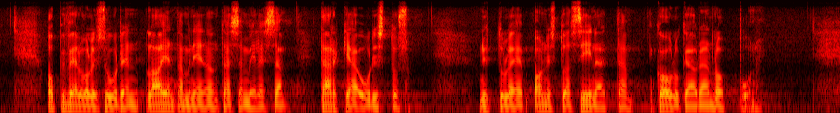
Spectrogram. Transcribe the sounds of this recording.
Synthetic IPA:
o̞pːiʋe̞lʋo̞lːisuːde̞nlʔɑːje̞nt̪ɑmine̞no̞nt̪æsːæmielesːæ | t̪ærk̟e̞æuːdist̪us | nyt̪t̪ule̞ːo̞nːist̪uɑssiːnæe̞t̪ːæko̞wlukæyɥdæːnlo̞pːṵːn

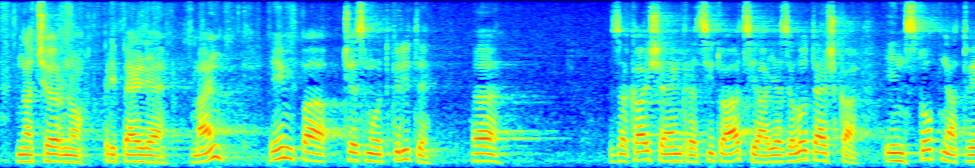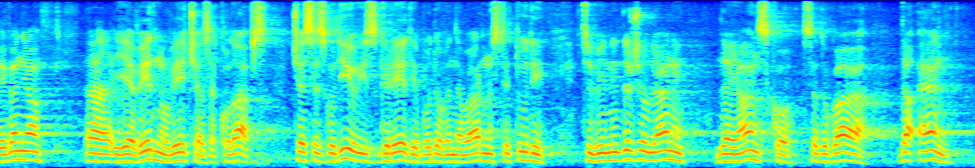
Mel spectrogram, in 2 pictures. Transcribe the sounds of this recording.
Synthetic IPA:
nat͡ʃəɾnɔpɾipɛljɛmaninpat͡ʃɛsmɔːt̪kɾiːt̪i | zakajʃɛɛŋkɾat̪sit̪uaːt̪sijajɛzɛloːt̪ɛʃkainst̪oːpnʲjat̪ʋeːɡanja | jɛʋeːd̪nɔʋeːt͡ʃjazakɔlaps | t͡ʃɛsɛzɡɔd̪ijɔizɡɾeːd̪iboːd̪ɔʋənɛʋaːɾnɔst̪it̪uːd̪i | t̪iʋilnid̪əɾʒawljaːni | d̪ɛjanskɔsɛd̪ɔɡaːja | d̪aʔɛn

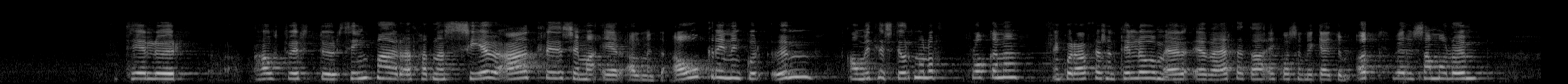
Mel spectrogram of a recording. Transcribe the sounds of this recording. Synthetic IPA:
t̪ʰɪːlʏɾ | hawht̪vɪr̥t̪ʏɾ̥θiŋkmaːðʏɾaðθat̪nasjɛːvʏʔaːðt̪ʰɾɪðɪsɛːmaʔɛɾa̰lmɛn̥t̪aːwkɾiniŋkʏɾʏm | awmɪt̪lɪst̪jowɾt̪nmala | flowhkana | ejŋ̥kvɛɾaθɛsːʏmt̪ʰɪlːœːɣʏmɛðaðɛɾ̥θɛht̪ːaʔehkvasɛmvɪðcaːjt̪ʏmœt̪lvɛɾɪsamːawlʏʏm

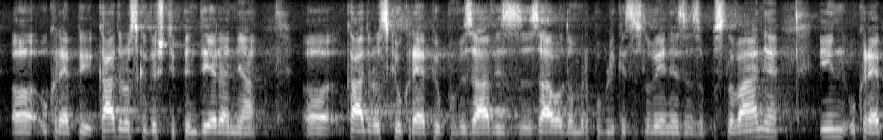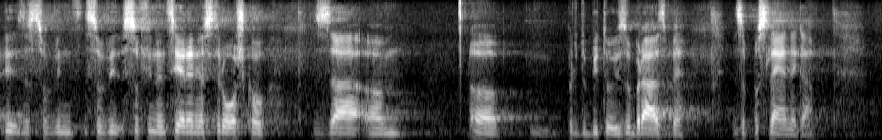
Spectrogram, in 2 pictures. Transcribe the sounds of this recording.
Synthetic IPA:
ʔukɾɛːpikaːd̪ɾɔwskɛɡaʃt̪ipɛnd̪eːɾanja | kad̪ɾɔwskiukɾɛːpiwpɔʋɛzaːʋizːaːʋɔd̪ɔmɾɛpublikɛsslɔʋeːnijɛzazapɔslɔʋaːnjɛ | inukɾɛːpiz | sɔfinant̪seːɾanjast̪ɾoːʃkɔwzaəm | pɾid̪ɔbit̪ɛwizɔbɾaːzbɛzapɔslɛnɛɡa

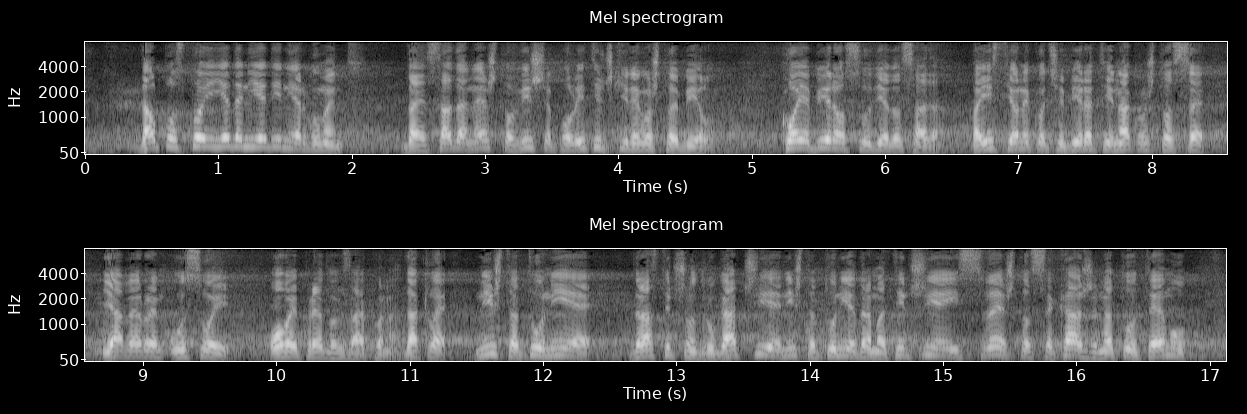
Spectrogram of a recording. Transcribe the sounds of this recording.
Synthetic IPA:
d̪alˠpo̞st̪o̞jijed̪anje̞d̪iniaɾɡume̞nt̪ | d̪aje̞sad̪ane̞ʃt̪o̞ʋiʃe̞po̞lit̪it͡ʃkine̞ɡo̞ʃt̪o̞je̞biːlo̰ | ko̞je̞biːɾaosuːd̪ijed̪o̞sad̪a̰paist̪ijonajko̞jt͡ɕebiːɾat̪inako̞nʃt̪o̞se̞ | jaːʋe̞ɾuje̞musʋo̞ji | o̞ʋajpɾed̪lˠo̞ɡzaːko̞na̰d̪akle̞ | niʃt̪at̪uːnije̞ | d̪ɾast̪it͡ʃnod̪ɾuɡat͡ʂije̞niʃt̪at̪uːnije̞d̪ɾamat̪it͡ʂnije̞isʋe̞ʃt̪o̞se̞kaːʒe̞nat̪uːt̪e̞ːmu

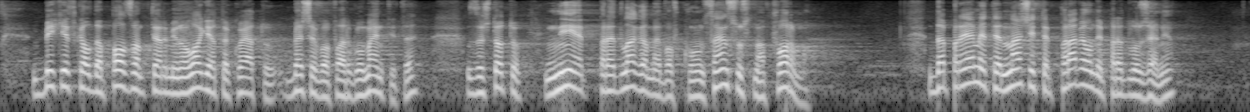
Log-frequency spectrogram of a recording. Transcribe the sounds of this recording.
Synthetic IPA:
bixiskəlˠd̪ɐpɔlˠzvəmt̪ɛɾminolˠɔɡʲijət̪əkojat̪obɛʃɛvɐfɐɾɡʊmɛnt̪it̪ɛ | zɐʃt̪ɔt̪oniɛpɾɛd̪lˠaɡɐmɛvɐfkonsɛnsʊsnɐfɔɾmə̰ | d̪ɐpɾiɛmɛt̪ɛnaʃit̪ɛpɾavilˠnipɾɛd̪lˠoʒɛnijə

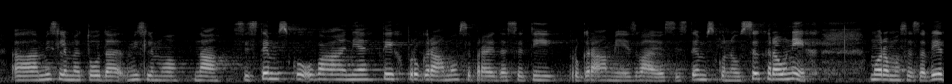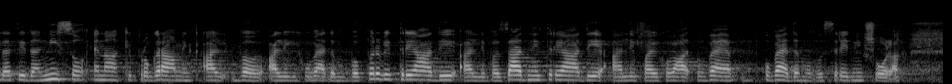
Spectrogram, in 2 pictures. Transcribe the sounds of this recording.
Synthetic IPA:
əmislimnat̪oːd̪amislimɔnasist̪eːmskɔuʋaːjanjɛt̪expɾɔɡɾaːmɔwsɛpɾaːʋid̪asɛt̪ipɾɔɡɾaːmiizʋaːjajɔsist̪eːmskɔnawsəxɾawneːx | moːɾamɔsɛzaʋeːd̪at̪id̪anisɔʔɛnaːkipɾɔɡɾaːmialʋəʔa̰lijixuʋɛːd̪ɛmɔʋəpəɾʋit̪ɾiaːd̪iʔaːliʋəzaːd̪nit̪ɾijaːd̪iʔʔaːlipajixuɛ | uʋɛd̪ɛmɔʋəsɾeːd̪nixʃoːla̰x

